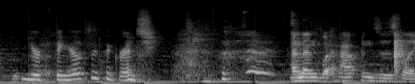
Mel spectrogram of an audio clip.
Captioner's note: chuckles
